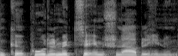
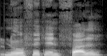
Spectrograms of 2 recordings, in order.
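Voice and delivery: high, loud, mildly huffy; sulky grumble; 11 semitones higher, 6 dB louder than usual. A narrator's reading. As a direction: whine it high with a touch of sulk. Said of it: "maulte Spooky". (maulend, hoch und etwas beleidigt)

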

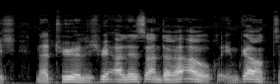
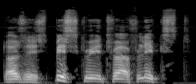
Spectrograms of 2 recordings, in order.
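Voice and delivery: louder, higher angry gnome; scolding; 6 semitones higher, 6 dB louder than usual. A narrator's reading. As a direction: bark the correction in fury. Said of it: "schimpfte Puh".

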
